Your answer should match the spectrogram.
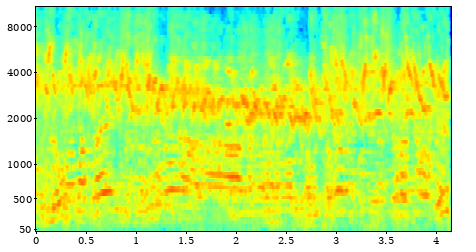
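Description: Many caged songbirds singing at once in a dense, continuous chatter of chirps and trills, a green leafbird (cucak hijau) among them, with people's voices underneath.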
